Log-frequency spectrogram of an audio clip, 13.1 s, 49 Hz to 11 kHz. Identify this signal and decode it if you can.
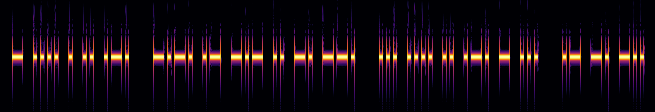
Morse code, heard as a keyed tone, about 17 wpm, 700 Hz. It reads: THEIR CAKING SHIRTS AND
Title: A Sound Of Thunder 17wpm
